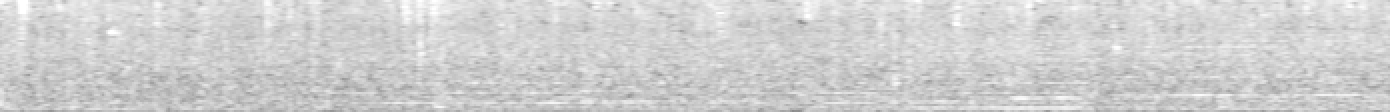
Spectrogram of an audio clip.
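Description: Steady rain falling: a faint, continuous, even hiss of drops that runs unchanged from start to end.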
